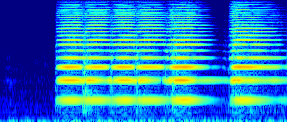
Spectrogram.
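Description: A violin bowed on the open E string, a steady bright tone with strong upper harmonics, sustained across a few bow strokes, then a short break and a fresh stroke, played close and alone.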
